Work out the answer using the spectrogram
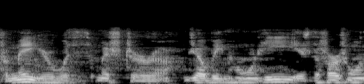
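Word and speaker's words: Biedenharn: Monroe and two companies the family is the beaden horn family and it's spelled like Biden Horn uh but around here is pronounced beaten horn and U uh the story is originates with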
